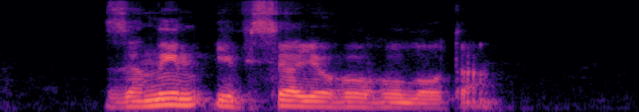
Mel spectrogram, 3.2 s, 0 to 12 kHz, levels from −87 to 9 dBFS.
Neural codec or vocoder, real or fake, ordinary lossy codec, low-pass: none; real; Opus, 16 kbps; 10.8 kHz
